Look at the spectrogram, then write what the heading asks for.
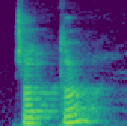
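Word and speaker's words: ちょっと: Chotto Oh, atsui desu. Entonces, así la va contraída. Pequeño tsu para doblar la consonante T y sílaba to, ¿no? Entonces, chotto.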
